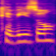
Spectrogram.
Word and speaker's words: Caviezel: The actor, I never know how to pronounce, is it Jim Caviezel?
